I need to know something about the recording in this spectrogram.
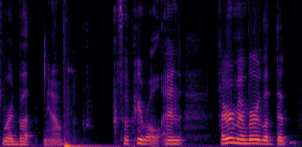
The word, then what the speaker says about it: pyrrole: It sounds sort of like I see the P and the Y, and I'm like it's Y, so it's pie, you know. But no, it's pyrrole.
